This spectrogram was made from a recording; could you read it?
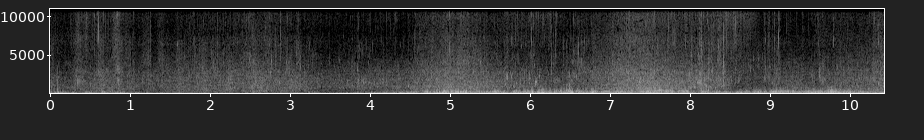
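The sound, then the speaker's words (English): Waves wash against the shore in winter in a continuous, rushing roar that swells louder midway, mixed with gusty wind buffeting the microphone. No one speaks. “Right there is the sound of some waves hitting the shore, baby.”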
